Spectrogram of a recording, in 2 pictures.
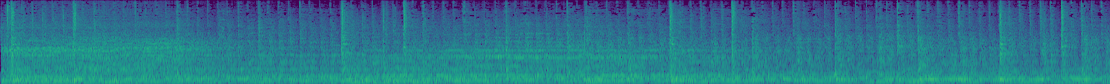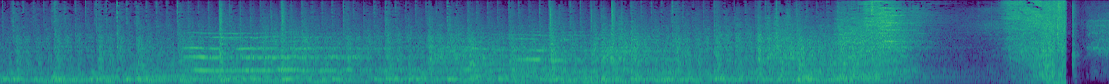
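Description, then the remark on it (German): Cinematic sound design of a shark swimming toward the screen, opening its mouth and swallowing everything: a dense, loud, low rumble holds for about twenty seconds, then a sudden whooshing gulp cuts it off, followed by a brief hush and a final thud. “So, jetzt haben wir ganz am Schluss diesen Hai, der auf die Leinwand zuschwimmt, das Maul aufreißt, zack, alles verschluckt und erst dann geht's auf den Wal”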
